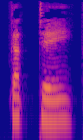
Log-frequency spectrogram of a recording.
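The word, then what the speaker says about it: Gatte (गते): 这首咒语是古印度梵文音译成汉文的，梵文的读音是 Gatte Gatte Pra Gatte Pra Sam Gatte Bodhisvaha。什么叫做 Gatte 呢？ Gatte 是前去或者前往，无论是前去或者前往都是譬如修道的行为，勇往直前地去排除烦恼，前往觉悟的彼岸。 Gatte Gatte 即是勉励修行者要前往修行的道路。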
